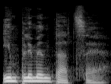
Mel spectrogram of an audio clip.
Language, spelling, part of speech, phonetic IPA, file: Russian, имплементация, noun, [ɪmplʲɪmʲɪnˈtat͡sɨjə], Ru-имплементация.ogg
- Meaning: implementation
